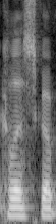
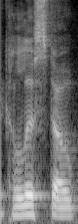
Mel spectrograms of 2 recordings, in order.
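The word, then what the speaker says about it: Callisto: remakes way better in kiso protocol I keep saying it wrong right the Kalisto protocol the Kalisto protocol the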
